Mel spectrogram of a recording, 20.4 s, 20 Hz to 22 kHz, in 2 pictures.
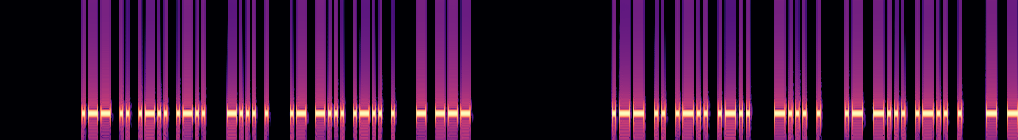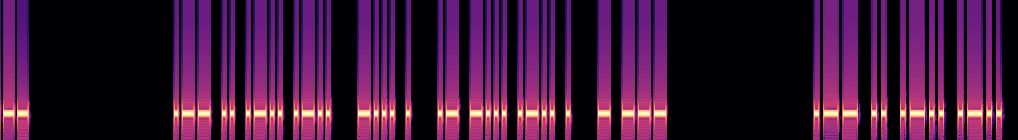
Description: Morse code, heard as a keyed tone, about 32 wpm, 700 Hz. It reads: WILL BE ABLE TO WILL BE ABLE TO WILL BE ABLE TO WILL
